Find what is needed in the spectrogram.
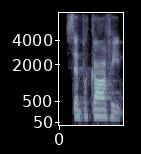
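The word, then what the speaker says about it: Tsyplakov: Siplikov, it starts with a T, but that's how you pronounce it.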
